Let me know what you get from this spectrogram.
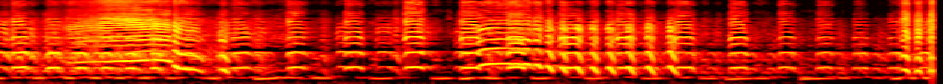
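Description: Siamang giving loud, honking, harmonic whoops in quick, swooping series.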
